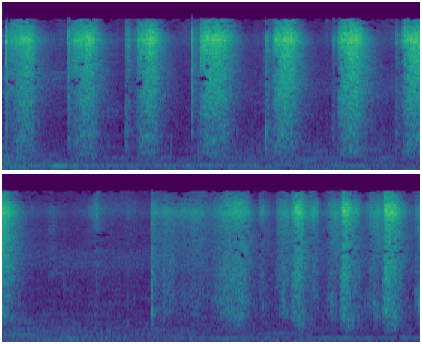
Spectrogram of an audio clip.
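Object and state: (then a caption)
Woven fabric rug being scrubbed. A long-handled plastic-bristle brush repeatedly scrubs a small, wet, muddy woven fabric rug covered in lather on a tile floor. Each stroke makes a bright, hissing, wet rasp in a steady back-and-forth rhythm, with a brief pause in the middle before the scrubbing resumes.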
